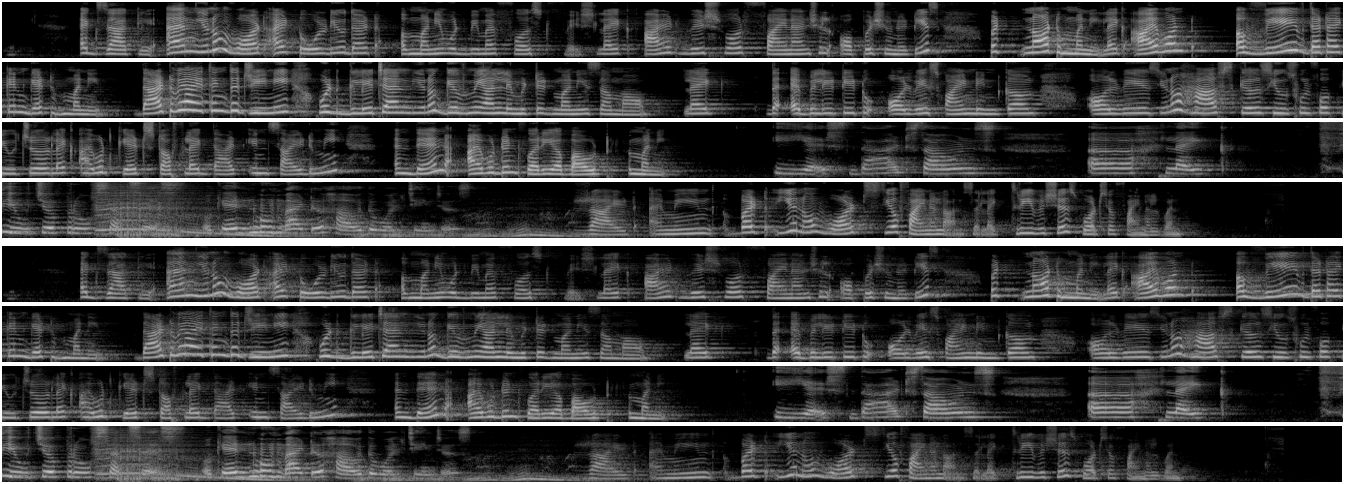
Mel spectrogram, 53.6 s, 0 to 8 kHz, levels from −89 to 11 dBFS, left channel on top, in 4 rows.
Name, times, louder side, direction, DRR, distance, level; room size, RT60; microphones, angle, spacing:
voice 1, 0.8-3.7 4.0-9.3 9.9-11.8 12.3-14.4 14.8-19.9 20.2-20.5 21.1-23.9 24.3-30.2 30.7-32.8 33.1-33.5 46.0-48.8 49.1-52.0, left 3 dB, 65° left, 1.1 m, -25 dB
voice 2, 34.5-36.8 37.7-39.1 40.0-44.9, right 3 dB, 25° right, 0.8 m, -27 dB
sound 1, 41.1-46.6 46.9-47.0, left 1 dB, 10° left, 1.1 m, -36 dB
29.5 x 16.0 x 8.4 m
head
